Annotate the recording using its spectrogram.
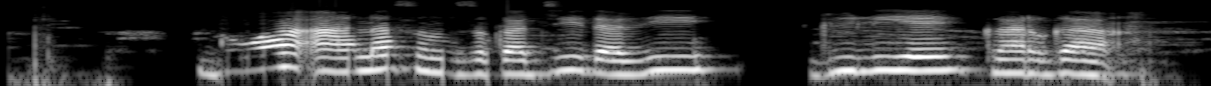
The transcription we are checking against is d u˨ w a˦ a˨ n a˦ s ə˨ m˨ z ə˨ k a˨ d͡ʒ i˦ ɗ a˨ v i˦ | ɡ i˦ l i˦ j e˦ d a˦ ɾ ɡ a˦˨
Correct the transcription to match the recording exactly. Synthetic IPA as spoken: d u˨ w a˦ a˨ n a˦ s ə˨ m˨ z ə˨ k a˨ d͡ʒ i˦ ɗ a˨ v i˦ | ɡ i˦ l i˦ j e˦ ɡ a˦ ɾ ɡ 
